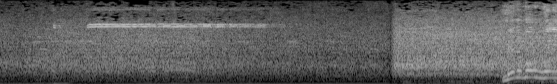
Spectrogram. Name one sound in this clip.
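A large stadium crowd roars and murmurs outdoors.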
